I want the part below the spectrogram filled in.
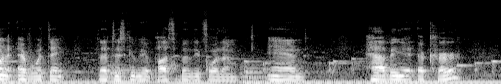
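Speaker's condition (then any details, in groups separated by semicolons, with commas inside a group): ALS; leg onset, speech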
